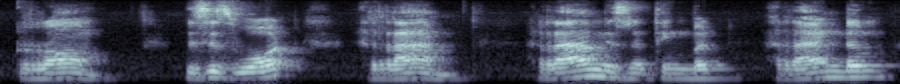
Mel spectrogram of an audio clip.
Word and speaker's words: RAM: RAM. Don't pronounce like ROM. This is what? RAM.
